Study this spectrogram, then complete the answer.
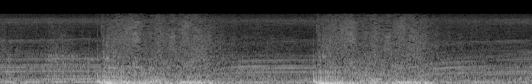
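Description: Loud blasts burst and rumble.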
